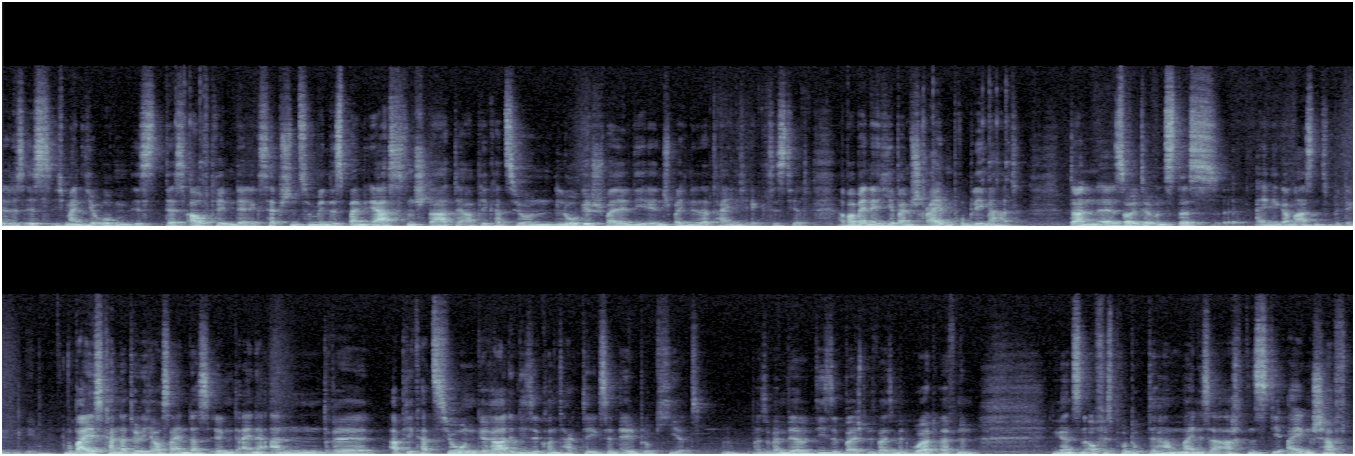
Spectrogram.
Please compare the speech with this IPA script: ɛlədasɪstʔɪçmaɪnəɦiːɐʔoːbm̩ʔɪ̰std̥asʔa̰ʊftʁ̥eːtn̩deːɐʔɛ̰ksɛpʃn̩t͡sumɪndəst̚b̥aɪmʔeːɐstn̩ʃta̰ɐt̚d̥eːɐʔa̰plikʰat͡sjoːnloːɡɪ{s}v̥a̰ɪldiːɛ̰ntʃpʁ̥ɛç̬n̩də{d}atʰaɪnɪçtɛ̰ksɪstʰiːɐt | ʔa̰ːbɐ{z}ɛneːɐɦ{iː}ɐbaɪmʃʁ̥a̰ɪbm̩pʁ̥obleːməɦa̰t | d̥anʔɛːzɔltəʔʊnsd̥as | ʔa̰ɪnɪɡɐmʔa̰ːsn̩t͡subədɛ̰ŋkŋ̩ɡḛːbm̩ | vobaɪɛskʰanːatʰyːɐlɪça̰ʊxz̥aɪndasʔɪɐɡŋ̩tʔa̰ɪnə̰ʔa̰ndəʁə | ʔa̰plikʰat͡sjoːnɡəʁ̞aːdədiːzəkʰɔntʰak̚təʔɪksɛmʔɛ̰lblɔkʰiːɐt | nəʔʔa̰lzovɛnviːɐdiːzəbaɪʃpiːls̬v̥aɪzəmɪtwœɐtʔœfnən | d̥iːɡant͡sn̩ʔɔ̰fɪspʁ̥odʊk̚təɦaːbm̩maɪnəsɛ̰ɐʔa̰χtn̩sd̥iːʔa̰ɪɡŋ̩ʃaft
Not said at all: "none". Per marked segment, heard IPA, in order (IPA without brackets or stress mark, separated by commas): ʃ, d, v, iː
